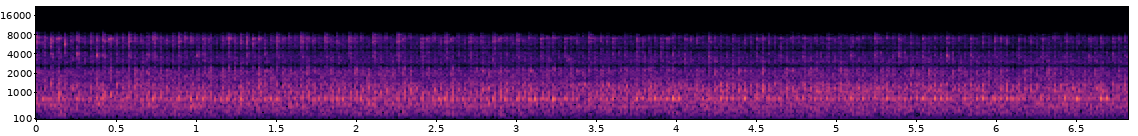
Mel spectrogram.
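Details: Ferguson TEF-20 diesel tractor first run after full engine rebuild (pistons, liners, bearings, valves, springs, clutch, seals), injection pump re-timed after being 360° out: even, steady idle clatter, no misses or surging; healthy.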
